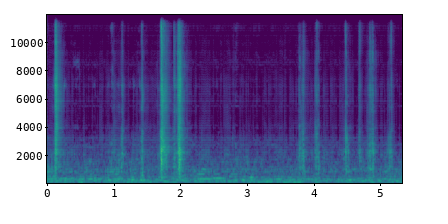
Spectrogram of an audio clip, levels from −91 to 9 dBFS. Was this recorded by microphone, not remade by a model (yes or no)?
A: no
